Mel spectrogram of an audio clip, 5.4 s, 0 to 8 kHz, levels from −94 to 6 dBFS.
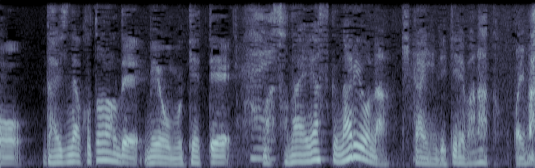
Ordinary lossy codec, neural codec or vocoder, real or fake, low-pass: none; none; real; 7.2 kHz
